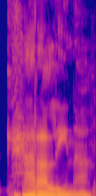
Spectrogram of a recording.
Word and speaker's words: Catalina: So it's written Carolina, but it's pronounced Catalina.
